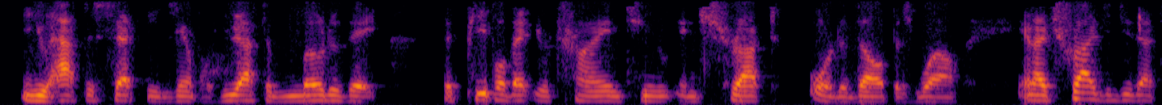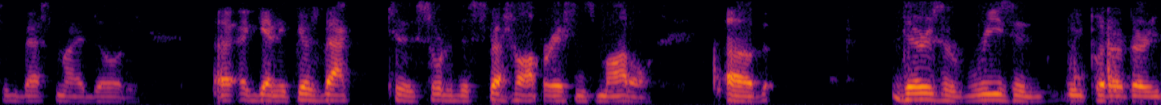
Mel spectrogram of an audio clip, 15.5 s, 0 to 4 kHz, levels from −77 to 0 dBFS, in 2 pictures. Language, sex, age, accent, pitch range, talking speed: English, male, 40-59, American, 105-125 Hz, 205 wpm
